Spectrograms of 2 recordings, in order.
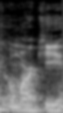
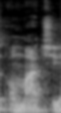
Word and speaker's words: Omarchy: So Omarchy, it looks like Omarchy. I think the actual pronunciation is Omarchy. I think the R is silent.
